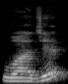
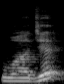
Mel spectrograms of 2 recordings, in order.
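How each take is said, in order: The two takes are said the same way.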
